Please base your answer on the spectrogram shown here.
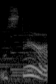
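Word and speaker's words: Mystère: Mystere, yeah.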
